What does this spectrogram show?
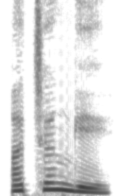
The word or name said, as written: ಆಚಂಗೆ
